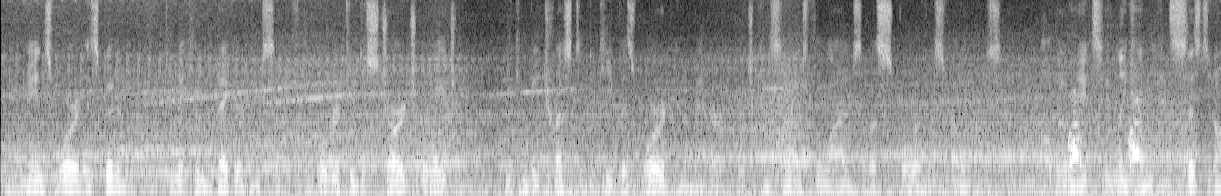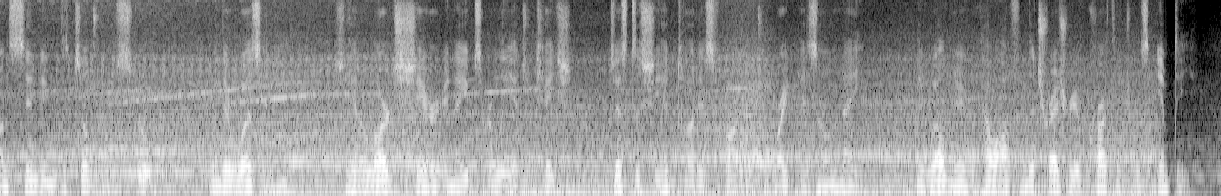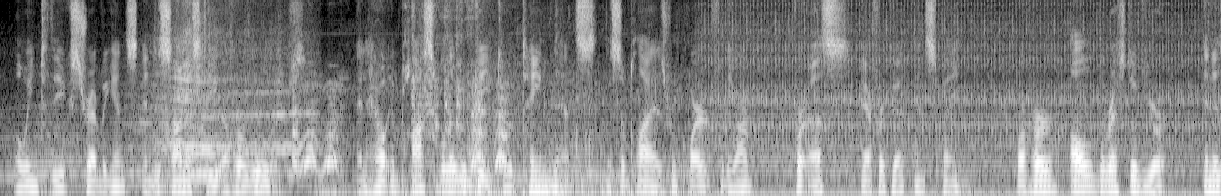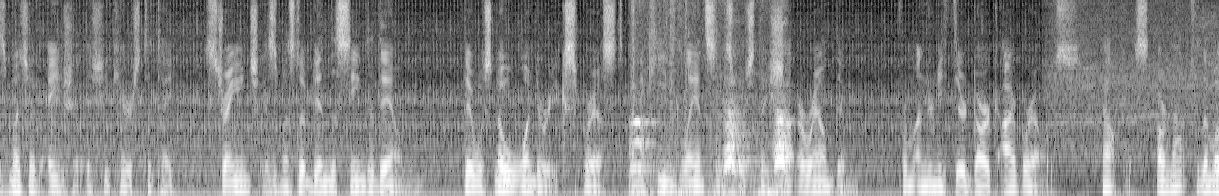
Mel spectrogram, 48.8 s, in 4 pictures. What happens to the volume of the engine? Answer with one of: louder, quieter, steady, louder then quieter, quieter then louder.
quieter.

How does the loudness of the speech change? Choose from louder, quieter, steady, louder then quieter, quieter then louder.
steady.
